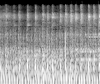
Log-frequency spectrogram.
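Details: Kawasaki Ninja RR two-stroke motorcycle, engine sound when bought: crisp rapid idle with steady light rattle, no odd knocks or squeals, dry and clean; owner says it has since become rougher.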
